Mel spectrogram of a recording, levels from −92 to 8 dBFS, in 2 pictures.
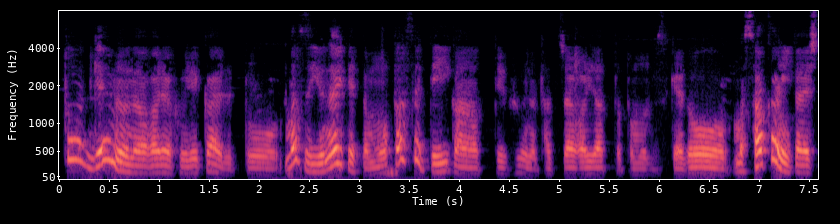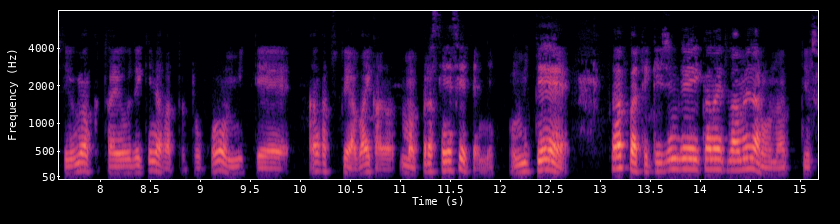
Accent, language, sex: native, Japanese, male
